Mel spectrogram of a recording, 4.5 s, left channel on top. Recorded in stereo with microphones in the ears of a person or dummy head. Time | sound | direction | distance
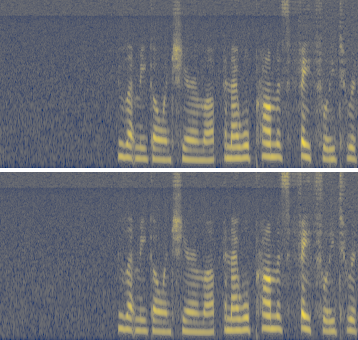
1.5 | a woman speaking | centre (ahead or behind) | ?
